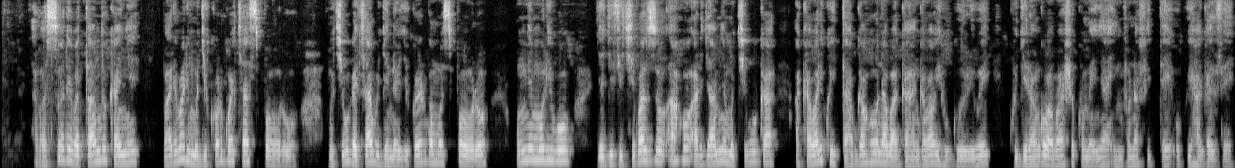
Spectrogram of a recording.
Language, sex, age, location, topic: Kinyarwanda, male, 18-24, Kigali, health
